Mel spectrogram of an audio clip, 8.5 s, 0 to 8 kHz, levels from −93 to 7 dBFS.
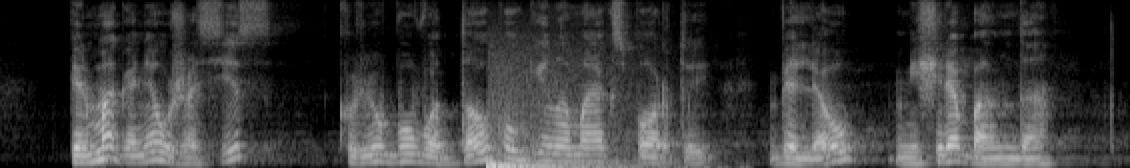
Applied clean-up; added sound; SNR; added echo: none; Boom; 0 dB; reverberation time 0.9 s.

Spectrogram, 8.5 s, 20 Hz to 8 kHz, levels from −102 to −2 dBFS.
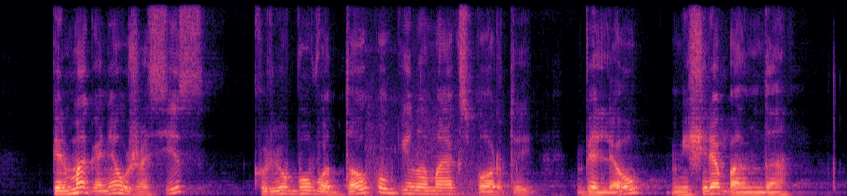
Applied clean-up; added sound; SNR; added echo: neural separator model SepFormer DNS4.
